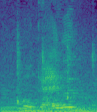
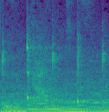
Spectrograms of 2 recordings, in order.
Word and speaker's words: Paul Gallen: We've got Laurie Daly, Freddie Fittler, Paul Galen, Paul Harrington, Harrigan, sorry, Glenn Lazarus, and Peter Sterling. All right. Mine's good. It's actually pronounced Paul Gallant. Galen. No, Yeah. what did I say? You said Galen.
